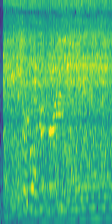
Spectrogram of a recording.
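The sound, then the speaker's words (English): A large human-carrying drone's engines whir steadily as it starts, a loud continuous mechanical roar with a low humming tone underneath and a rushing, hissy top, holding level throughout with no pauses. “It sounded like the drone was starting to go down.”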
